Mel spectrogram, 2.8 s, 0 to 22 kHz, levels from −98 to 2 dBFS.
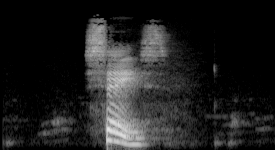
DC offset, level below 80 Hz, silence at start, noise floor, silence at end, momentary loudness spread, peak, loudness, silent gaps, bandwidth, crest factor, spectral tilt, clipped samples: under 0.1%; -64 dBFS; 0.85 s; -66 dBFS; 1.1 s; 24 LU; -2 dBFS; -16 LUFS; none; 14 kHz; 20 dB; -3 dB/octave; under 0.1%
